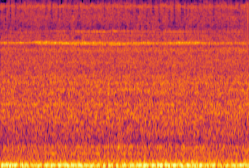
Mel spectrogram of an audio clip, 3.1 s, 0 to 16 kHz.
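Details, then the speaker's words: Lincoln Navigator warm restart, hot idle in park, no accessories: deep, steady low rumble at about 700 rpm, no ticking, smooth and settled; previously idled 800–1100 rpm with a shudder, now at factory calibration; construction noise in background. "that's good to go for a cold well a warm restart 700 sounds right now we're good we're stabilized"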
